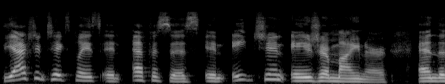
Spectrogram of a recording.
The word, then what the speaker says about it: Ephesus: The action takes place in Uffizi's. I said that wrong, didn't I? I knew I was going to say it wrong. How do you? – I mean, Ephesus. – Ephesus. I put the wrong emphasis.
